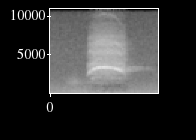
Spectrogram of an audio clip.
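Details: Chamois (Rupicapra rupicapra), alarm whistle.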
